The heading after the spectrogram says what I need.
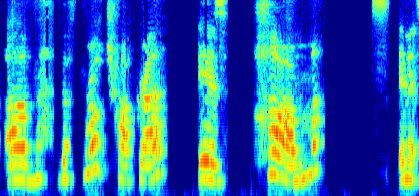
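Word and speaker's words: ham: the throat chakra is hum and it spelled H a.m. but pronounced almost more like like when you're humming almost like that hum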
